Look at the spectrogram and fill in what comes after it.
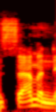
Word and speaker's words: salmon: I think a lot of other people get to 0-5 and be like, nah, I'm just going to start pronouncing the L in salmon now.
